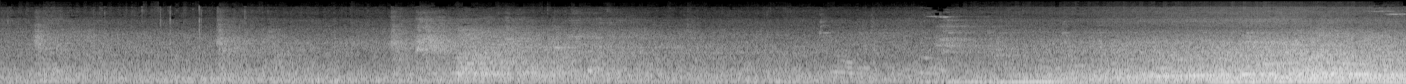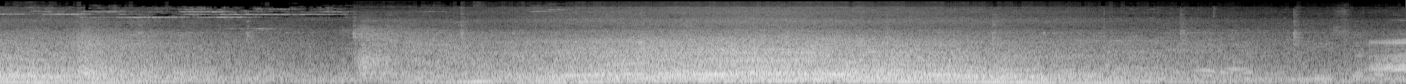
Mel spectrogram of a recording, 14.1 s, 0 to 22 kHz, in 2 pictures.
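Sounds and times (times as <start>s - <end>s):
diesel engine revving: 4.7s - 13.5s.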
